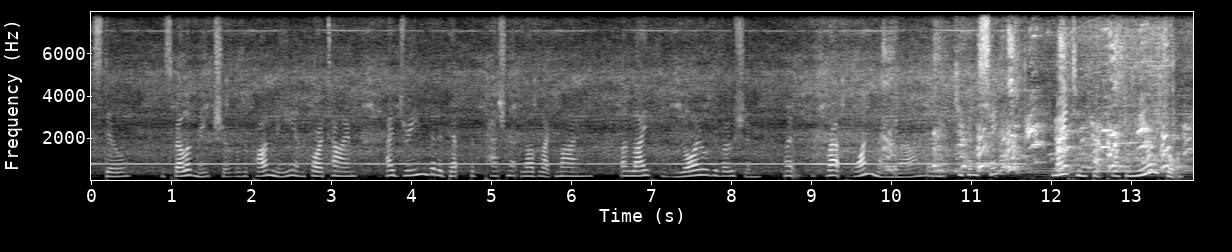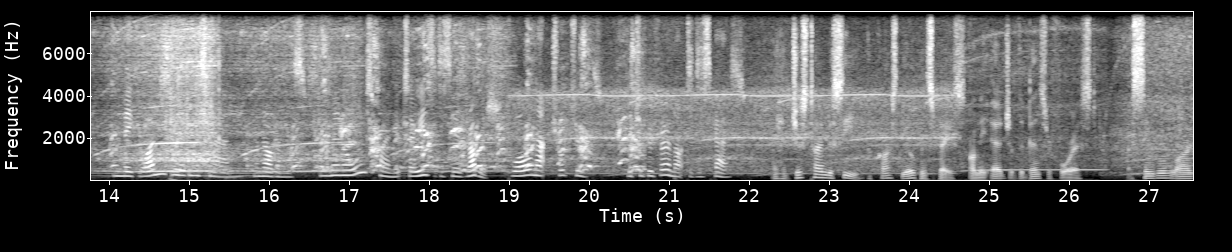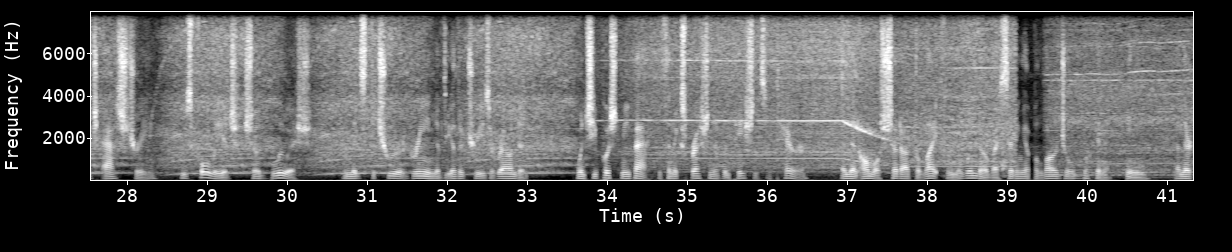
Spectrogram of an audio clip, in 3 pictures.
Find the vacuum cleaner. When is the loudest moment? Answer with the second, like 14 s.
15 s.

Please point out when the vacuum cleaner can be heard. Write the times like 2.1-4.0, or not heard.
0.0-41.2.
